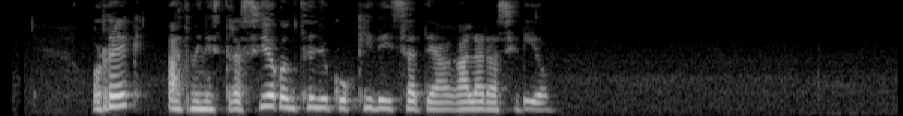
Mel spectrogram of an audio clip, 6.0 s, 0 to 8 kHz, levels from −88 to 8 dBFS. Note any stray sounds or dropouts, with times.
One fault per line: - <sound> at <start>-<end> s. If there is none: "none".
none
